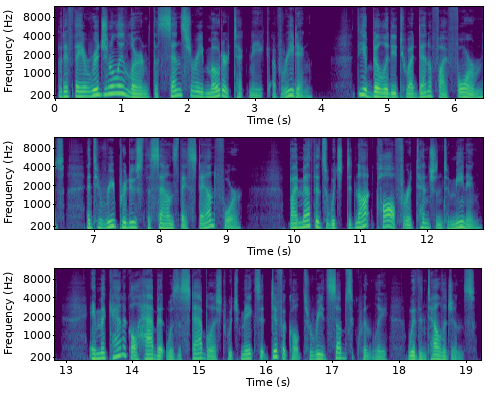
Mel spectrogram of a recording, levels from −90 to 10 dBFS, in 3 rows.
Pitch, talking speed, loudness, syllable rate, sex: 145 Hz, 145 wpm, -22 LUFS, 5.4 syllables/s, male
